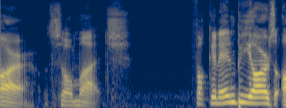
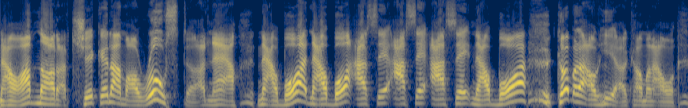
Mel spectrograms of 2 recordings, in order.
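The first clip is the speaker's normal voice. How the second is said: full put-on cartoon barnyard rooster voice; 2 semitones higher than usual. Speaker says someone talks like a famous turkey, then does Foghorn Leghorn voice. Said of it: "the dude talks like a famous turkey. Foghorn Leghorn".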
